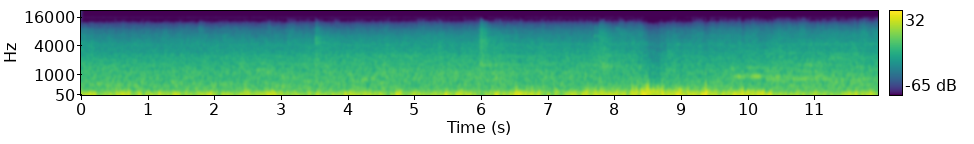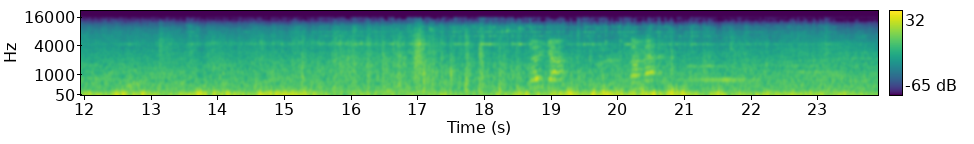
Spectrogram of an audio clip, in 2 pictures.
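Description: Cars and a truck rumble past on a road below.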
